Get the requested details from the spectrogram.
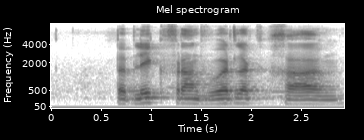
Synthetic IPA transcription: pəblikfəɾɑntvuərdələkχəɦəwŋ

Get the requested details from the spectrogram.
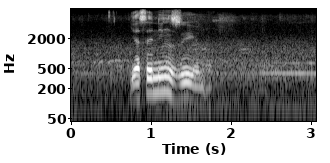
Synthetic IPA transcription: jaseniŋziːmɔ

